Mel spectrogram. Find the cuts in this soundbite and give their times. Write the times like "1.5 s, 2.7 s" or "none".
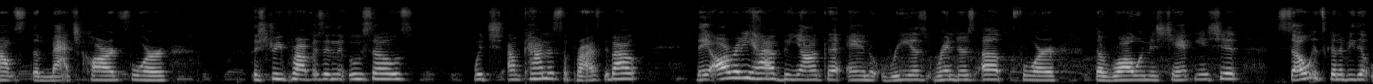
12.6 s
